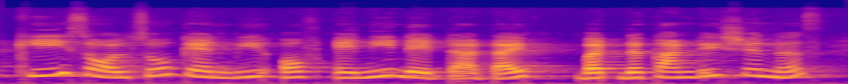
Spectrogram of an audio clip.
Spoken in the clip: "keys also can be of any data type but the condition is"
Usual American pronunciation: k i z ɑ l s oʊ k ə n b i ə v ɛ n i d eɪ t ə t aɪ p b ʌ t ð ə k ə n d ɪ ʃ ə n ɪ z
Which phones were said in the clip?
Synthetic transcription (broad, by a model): k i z ɑ l s oʊ k ə n b i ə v ɛ n i d eɪ t ə t aɪ p b ʌ t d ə k ə n d ɪ ʃ ə n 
